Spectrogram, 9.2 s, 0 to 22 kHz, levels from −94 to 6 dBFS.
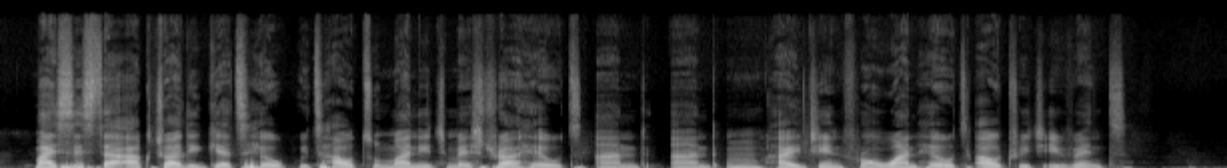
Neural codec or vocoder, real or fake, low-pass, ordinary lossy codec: vocoder, 48 kHz, 128 mel bands, Vocos; fake; none; none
